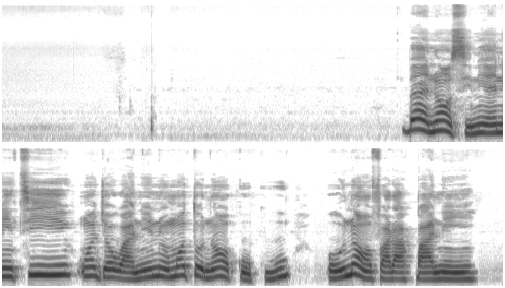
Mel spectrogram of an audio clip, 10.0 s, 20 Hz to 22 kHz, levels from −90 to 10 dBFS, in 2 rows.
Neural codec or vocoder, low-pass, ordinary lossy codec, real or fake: none; 19.8 kHz; none; real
